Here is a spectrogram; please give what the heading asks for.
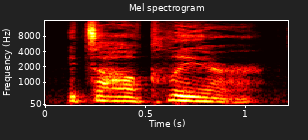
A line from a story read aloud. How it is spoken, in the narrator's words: John Clay whispered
